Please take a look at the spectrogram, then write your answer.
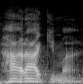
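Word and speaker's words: χάραγμα: João ele vai usar um termo grego, carigma, é assim que pronuncia, eu creio que é assim que pronuncia. Haragma, exato.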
